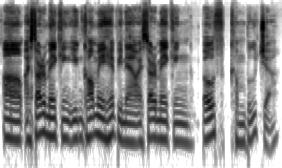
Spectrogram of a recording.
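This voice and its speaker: A man's voice: on the low side, steady tone, fairly quick, a little mellow, smooth, no echo, studio quality. A man co-hosting a podcast in casual banter, teasing his co-host and explaining food at length with enthusiasm.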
